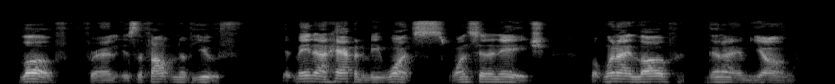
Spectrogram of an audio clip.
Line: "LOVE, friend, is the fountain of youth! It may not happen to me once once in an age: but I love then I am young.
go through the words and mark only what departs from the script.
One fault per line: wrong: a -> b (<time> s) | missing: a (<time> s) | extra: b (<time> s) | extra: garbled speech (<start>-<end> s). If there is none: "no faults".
extra: when (6.0 s)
